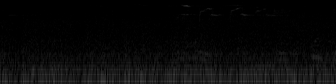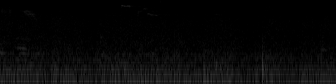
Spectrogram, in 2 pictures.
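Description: Faint outdoor quiet with a few short, high bird chirps, clustered about two seconds in and again around the middle, over a low steady rumble.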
